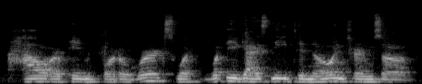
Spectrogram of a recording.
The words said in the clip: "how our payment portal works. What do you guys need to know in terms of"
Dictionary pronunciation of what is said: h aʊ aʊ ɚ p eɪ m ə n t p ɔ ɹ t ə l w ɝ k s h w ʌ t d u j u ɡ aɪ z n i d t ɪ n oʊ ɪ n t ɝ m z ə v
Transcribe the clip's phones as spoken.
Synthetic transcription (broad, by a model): h aʊ aʊ ɚ p eɪ m ə n t p ɔ ɹ t ə l w ɝ k s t w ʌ t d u j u ɡ aɪ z n i d t ɪ n oʊ ɪ n t ɝ m s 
